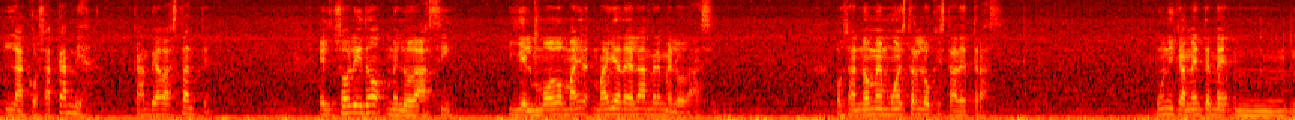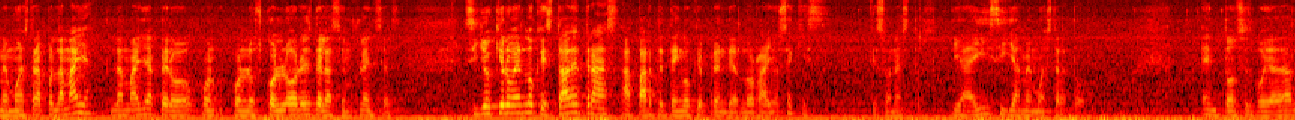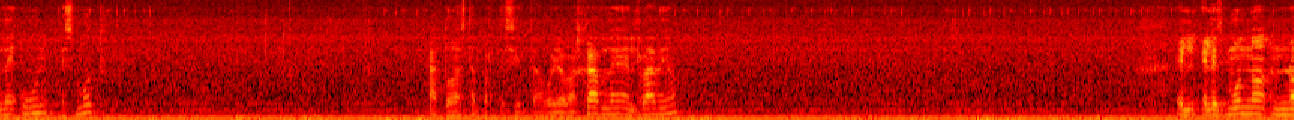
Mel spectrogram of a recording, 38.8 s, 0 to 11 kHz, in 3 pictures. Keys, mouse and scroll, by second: 1.0 click, 1.8 Tab, 2.5 Tab, 2.7 scroll down 3, 3.0 shift+middle click, 3.4 scroll up 3, 4.8-5.3 scroll up 1, 5.3 z, 6.0 shift+middle click, 10.4 middle click, 11.4 middle click, 11.4 scroll down 1, 12.0 scroll up 2, 12.2 middle click, 12.9 z, 13.4 z, 13.6-14.0 scroll up 2, 14.0 shift+middle click, 14.2 shift+middle click, 14.2 scroll down 3, 14.5 middle click, 17.4 KP_1, 21.5 click, 22.3 shift+middle click, 22.7 scroll up 2, 24.3 click, 25.1 click, 25.9 scroll up 1, 26.5 click, 26.8 click, 27.0 click, 27.2 click, 27.4 click, 28.7 ctrl+z, 29.0 scroll up 2, 29.3 shift+middle click, 29.7 click, 29.9 click, 30.1 click, 30.5 click, 30.6 scroll up 3, 31.7 click, 32.6 click, 32.8 click, 33.0 click, 33.2 click, 33.4 click, 33.6 click, 33.8 click, 34.0 click, 34.2 click, 34.4 click, 34.6 click, 34.8 click, 35.0 scroll down 4, 35.3 click, 35.6 click, 35.8 click, 36.0 click, 36.2 click, 36.4 click, 36.6 click, 36.9 click, 37.1 click, 37.2 click, 37.3 click, 37.6 click, 38.0 click, 38.2 click, 38.4 click, 38.6 click.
